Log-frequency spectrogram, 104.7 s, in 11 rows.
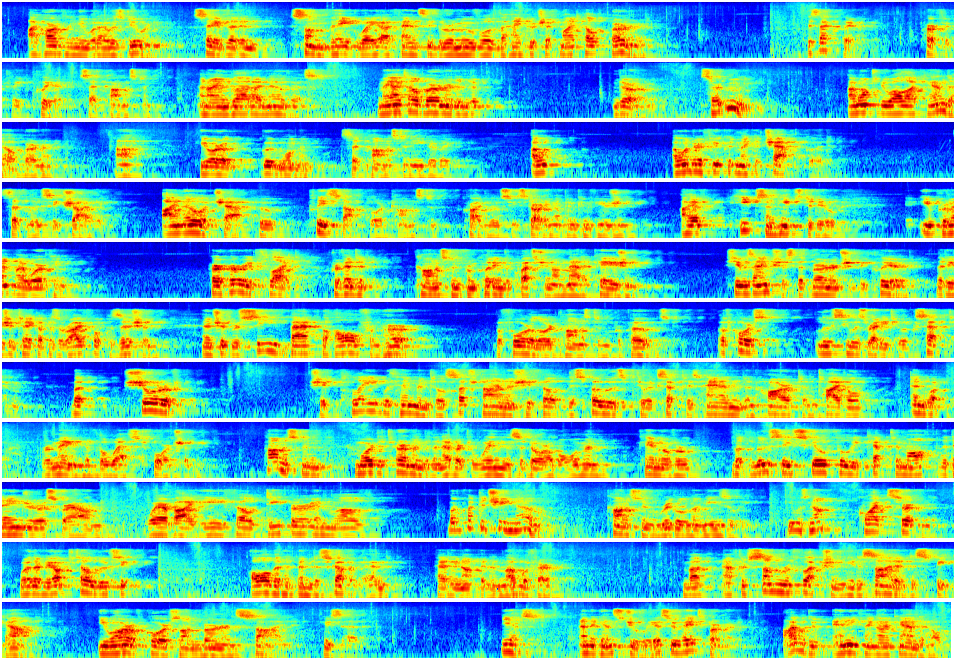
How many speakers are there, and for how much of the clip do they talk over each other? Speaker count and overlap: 1, no overlap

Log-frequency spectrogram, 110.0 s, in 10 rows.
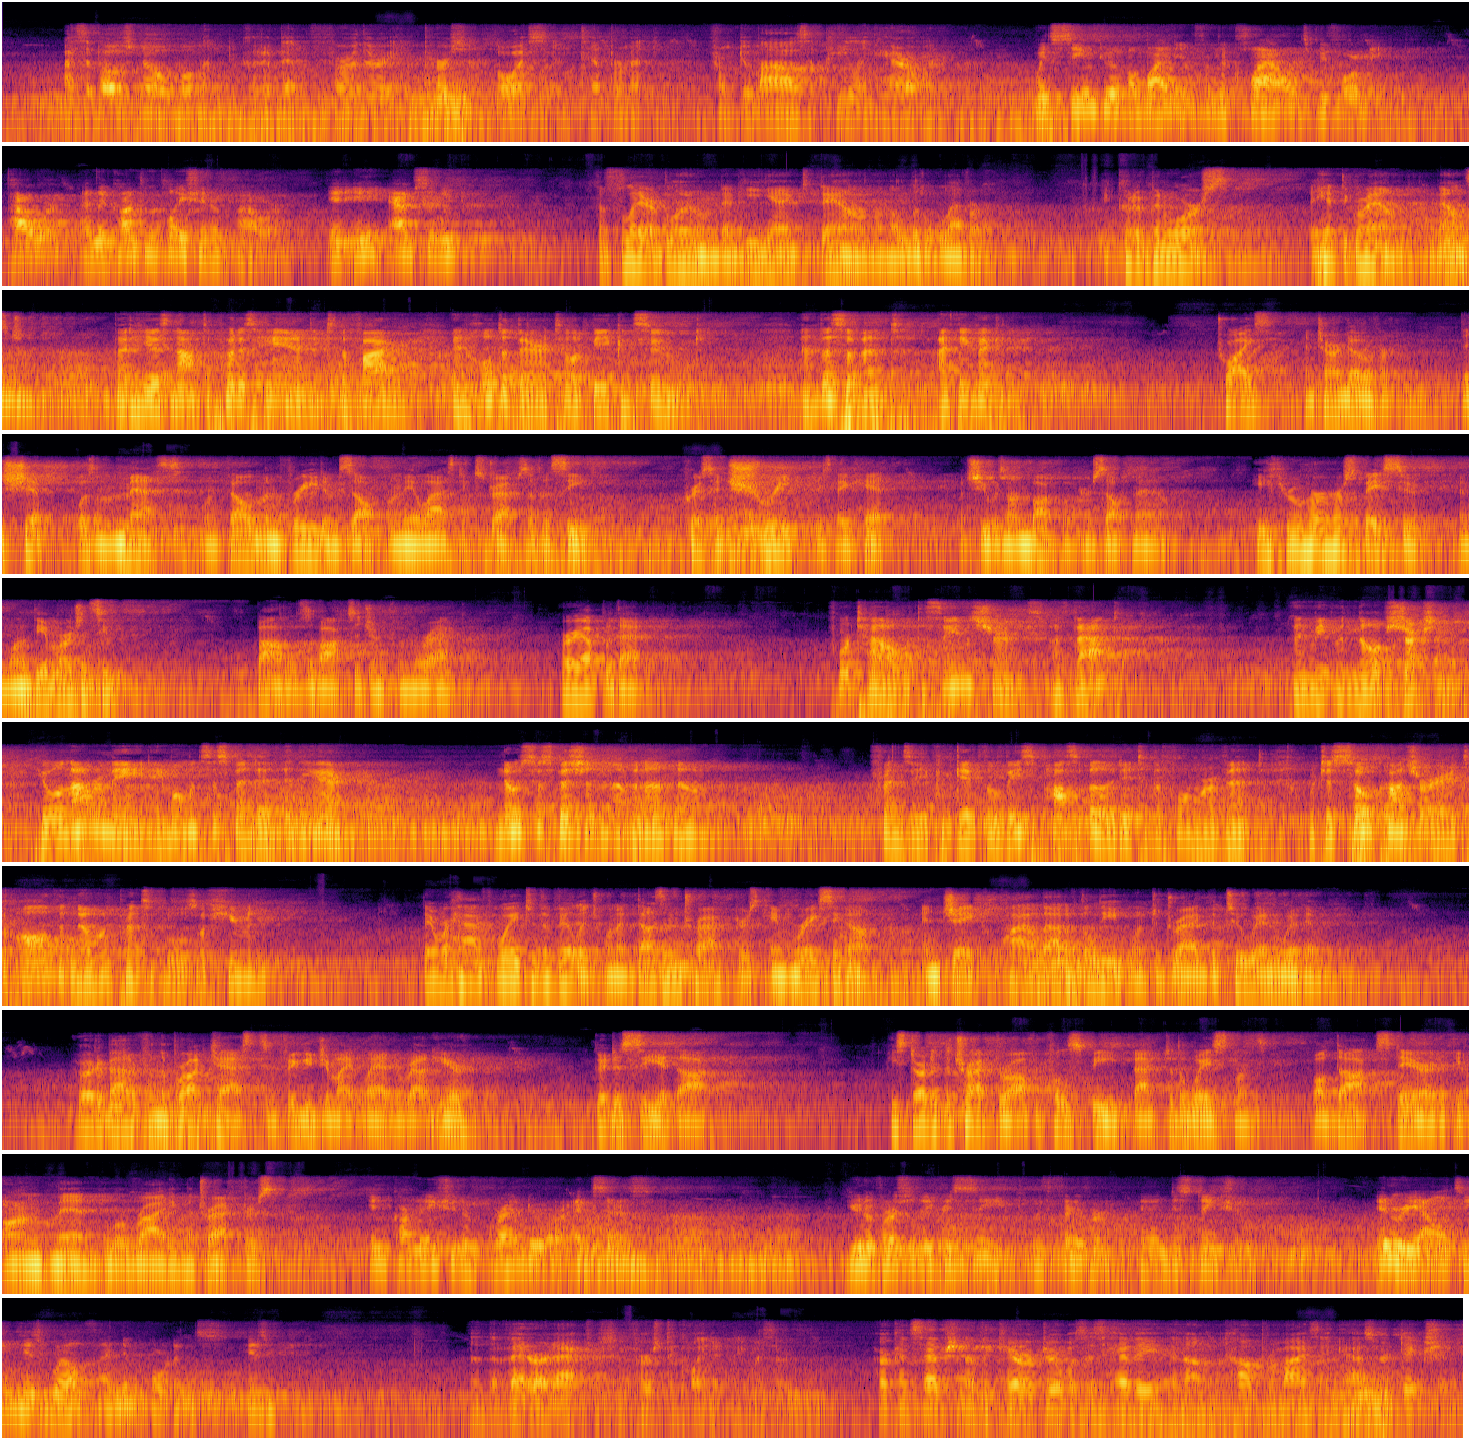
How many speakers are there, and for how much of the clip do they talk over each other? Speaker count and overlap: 4, no overlap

